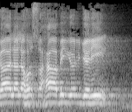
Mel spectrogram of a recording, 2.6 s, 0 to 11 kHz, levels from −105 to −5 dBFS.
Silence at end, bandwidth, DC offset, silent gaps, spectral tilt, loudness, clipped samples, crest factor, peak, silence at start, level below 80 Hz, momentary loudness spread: 0.25 s; 10.5 kHz; under 0.1%; none; -3.5 dB/octave; -17 LUFS; under 0.1%; 14 dB; -4 dBFS; 0 s; -58 dBFS; 6 LU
